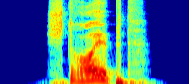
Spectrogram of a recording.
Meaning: inflection of sträuben: 1. third-person singular present 2. second-person plural present 3. plural imperative
- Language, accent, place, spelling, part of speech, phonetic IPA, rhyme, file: German, Germany, Berlin, sträubt, verb, [ʃtʁɔɪ̯pt], -ɔɪ̯pt, De-sträubt.ogg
